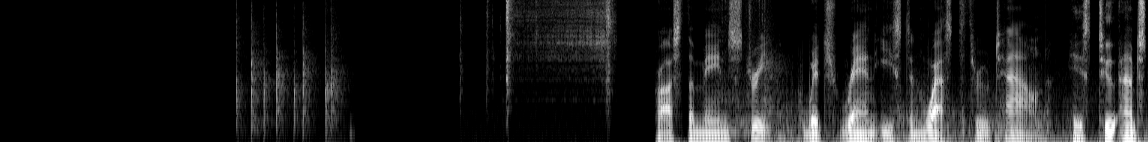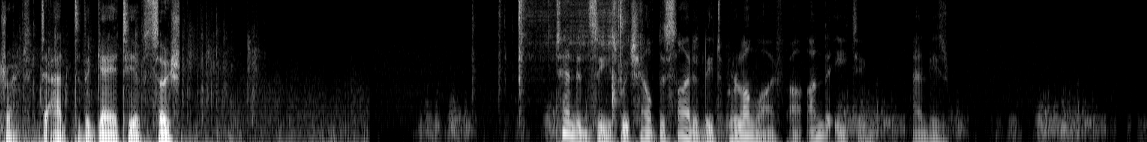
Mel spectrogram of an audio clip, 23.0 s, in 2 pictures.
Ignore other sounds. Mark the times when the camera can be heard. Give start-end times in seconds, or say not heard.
4.6-6.2, 16.2-17.9.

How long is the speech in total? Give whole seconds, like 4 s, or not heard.
11 s.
